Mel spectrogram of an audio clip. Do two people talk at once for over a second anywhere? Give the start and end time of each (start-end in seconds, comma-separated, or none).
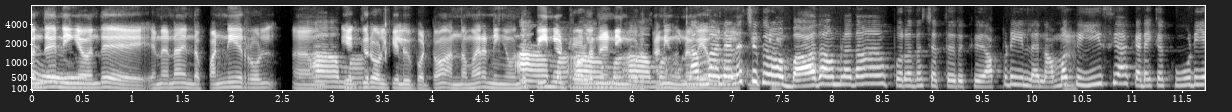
5.0-7.5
